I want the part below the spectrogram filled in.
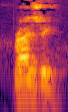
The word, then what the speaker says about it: Renjy: So I'm going to turn it back to Mark and Renjy. Is that the way you say your name? – It's Renjy. Renjy.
